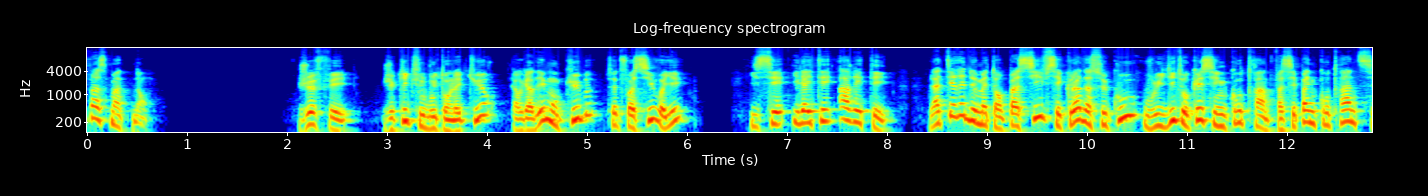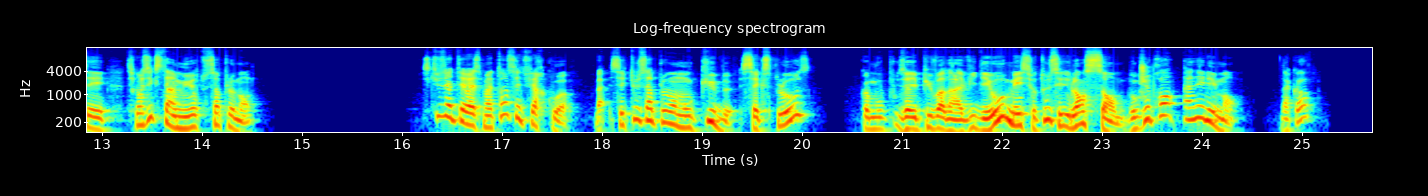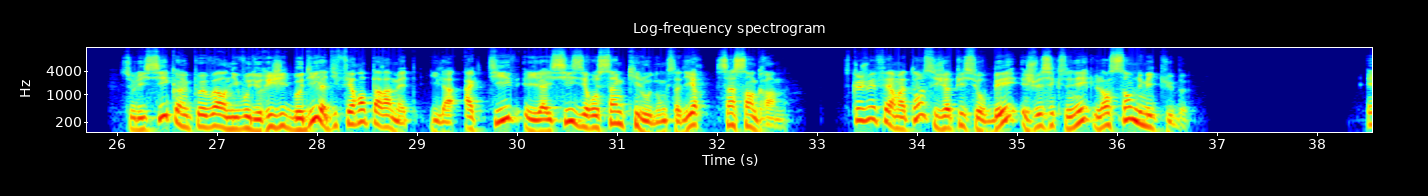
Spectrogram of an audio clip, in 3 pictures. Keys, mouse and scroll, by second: 0.0-1.0 drag, 3.5-6.0 drag, 6.0 middle click, 6.6-13.7 middle drag, 17.6 z, 18.3 middle click, 23.4 click, 24.5 scroll up 2, 32.9 click, 34.3 b.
